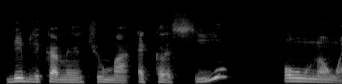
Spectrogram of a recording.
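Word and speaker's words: ekklesia: Vem do termo grego eclesia. Eclesia se escreve dois Ks, L-E-S-I, acento agudo no I, A. Eclesia, é uma palavra grega, que quer dizer chamados para fora.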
